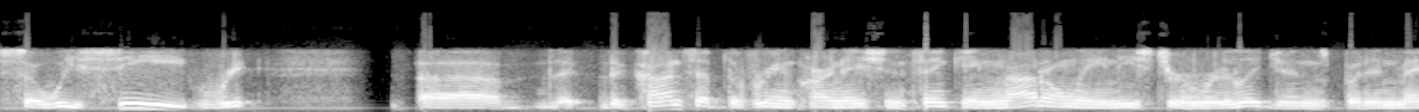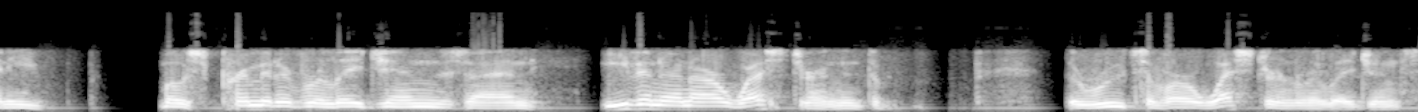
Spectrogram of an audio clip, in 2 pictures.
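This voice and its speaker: A man with a plain, everyday voice of medium pitch talks at a moderate pace, with ordinary pitch variation and very even loudness. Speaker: psychologist and hypnotherapist. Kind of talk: interview. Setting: phone call.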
